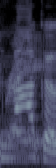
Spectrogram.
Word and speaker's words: Imago: It was called Imago. Am I saying that right? – You are saying it Imago. – Right. – So for those who don't know what I'm talking about, it's spelled I-M, like mom, A-G-O.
